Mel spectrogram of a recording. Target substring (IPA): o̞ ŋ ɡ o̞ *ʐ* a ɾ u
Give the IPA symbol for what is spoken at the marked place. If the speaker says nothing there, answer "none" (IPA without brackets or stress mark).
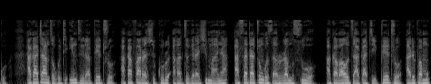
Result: z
